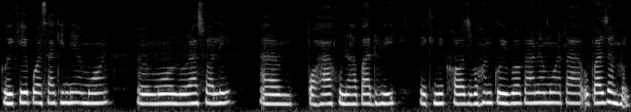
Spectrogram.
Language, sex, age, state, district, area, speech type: Assamese, female, 45-60, Assam, Majuli, urban, spontaneous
